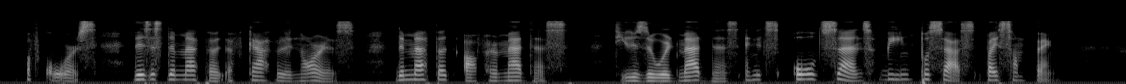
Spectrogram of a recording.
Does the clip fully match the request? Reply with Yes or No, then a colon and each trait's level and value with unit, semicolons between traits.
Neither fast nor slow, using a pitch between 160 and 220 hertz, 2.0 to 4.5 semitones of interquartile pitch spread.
No: average, 150 wpm; medium, 185 Hz; average, 5.3 semitones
